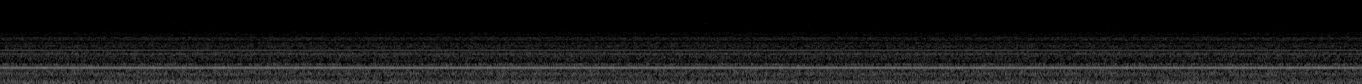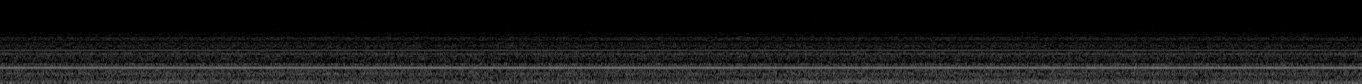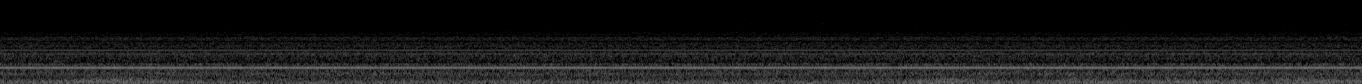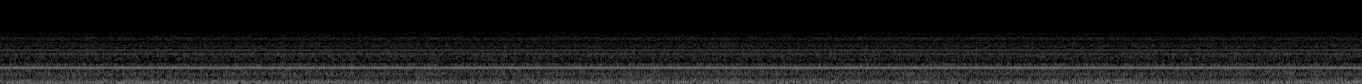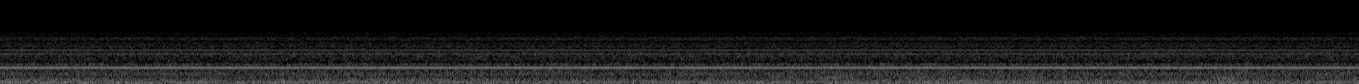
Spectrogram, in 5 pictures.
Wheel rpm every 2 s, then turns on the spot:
0, 0, 0, 0, 0, 0, 0, 0, 0, 0, 0, 0, 0, 0, 0, 0, 0, 0, 0, 0, 0, 0, 0, 0, 0, 0, 0, 0, 0, 0, 0, 0, 0, 0.
none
